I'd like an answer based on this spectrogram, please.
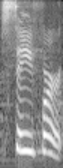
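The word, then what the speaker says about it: ספר: that is used here is safer okay it's pronounced as safer it means a book Okay not take note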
